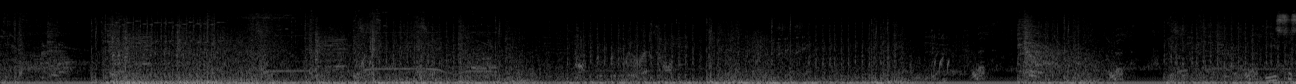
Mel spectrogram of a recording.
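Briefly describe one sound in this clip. Video game explosions boom.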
